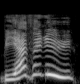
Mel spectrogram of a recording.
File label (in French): "bienvenue", dwarf, female; PhoenixCraft-1.16.5; PhoenixNPCPack; minecraft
